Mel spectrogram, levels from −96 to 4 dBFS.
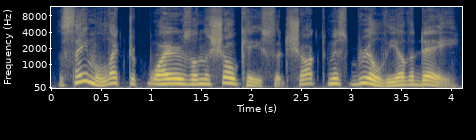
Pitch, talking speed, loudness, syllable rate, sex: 175 Hz, 205 wpm, -16 LUFS, 5.3 syllables/s, male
